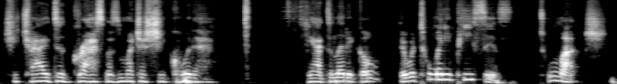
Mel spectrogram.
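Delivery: lively storyteller narration; story narration. Acted. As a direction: tell it to a circle of listeners. Storyteller narrates folk tale.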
